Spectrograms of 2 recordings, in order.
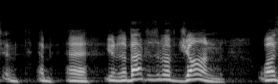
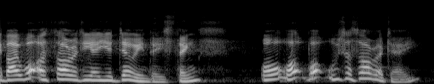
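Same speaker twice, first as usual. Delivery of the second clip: put-on English accent. A dad recalls reading the Bible aloud, voicing the scribes and Pharisees: English accent. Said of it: "I would always do it with an English accent".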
